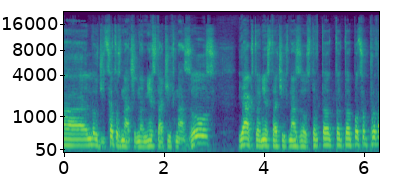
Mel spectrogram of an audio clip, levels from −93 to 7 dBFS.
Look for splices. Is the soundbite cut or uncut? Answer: cut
